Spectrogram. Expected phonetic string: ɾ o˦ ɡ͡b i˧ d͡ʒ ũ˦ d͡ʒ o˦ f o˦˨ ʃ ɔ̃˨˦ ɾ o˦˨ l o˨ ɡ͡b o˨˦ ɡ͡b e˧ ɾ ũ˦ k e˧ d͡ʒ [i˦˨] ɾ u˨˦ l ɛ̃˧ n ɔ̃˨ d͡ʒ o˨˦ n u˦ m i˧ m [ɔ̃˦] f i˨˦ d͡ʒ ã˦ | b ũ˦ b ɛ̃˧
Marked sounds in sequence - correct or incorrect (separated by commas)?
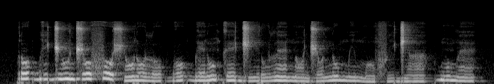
incorrect, incorrect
